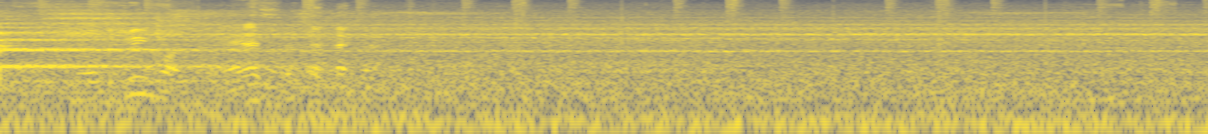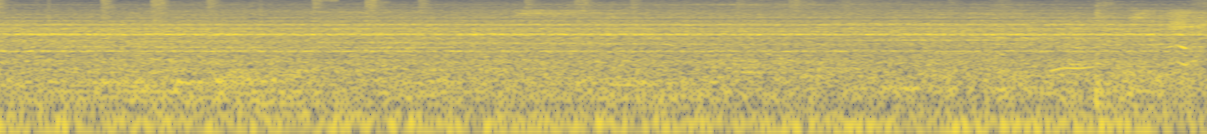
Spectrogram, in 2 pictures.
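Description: A train rolls slowly along the track with a steady rumble and rhythmic clicks of wheels.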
